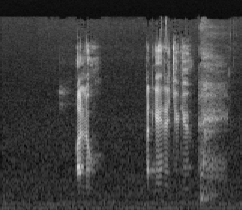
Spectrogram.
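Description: A young woman talks on a phone, close by.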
